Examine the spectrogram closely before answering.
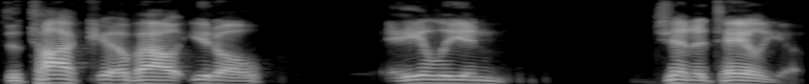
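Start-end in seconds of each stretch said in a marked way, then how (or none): none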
